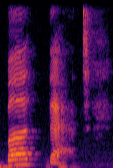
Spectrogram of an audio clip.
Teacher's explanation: Temos uma palavra but terminando com T, that começando com T, soa um T só.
